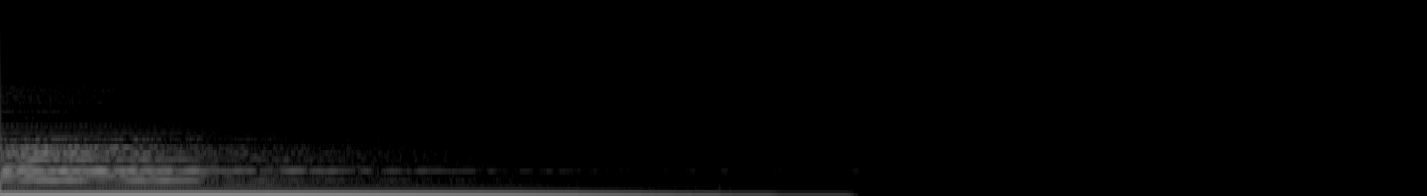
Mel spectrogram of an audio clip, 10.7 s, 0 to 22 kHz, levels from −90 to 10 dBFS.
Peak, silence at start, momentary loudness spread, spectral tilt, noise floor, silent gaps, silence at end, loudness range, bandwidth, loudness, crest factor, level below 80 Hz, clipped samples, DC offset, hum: -34 dBFS; 0 s; 19 LU; -7.5 dB/octave; -71 dBFS; none; 4.25 s; 11 LU; over 20 kHz; -53 LUFS; 14 dB; -80 dBFS; under 0.1%; 0.5%; none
